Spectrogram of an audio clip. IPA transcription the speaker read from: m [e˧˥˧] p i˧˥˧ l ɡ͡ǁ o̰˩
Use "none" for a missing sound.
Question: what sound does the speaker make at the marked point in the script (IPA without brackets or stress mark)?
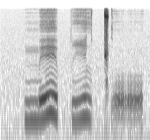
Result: e˧˥˧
